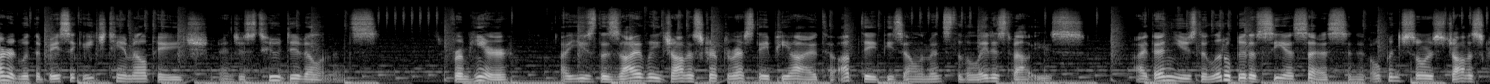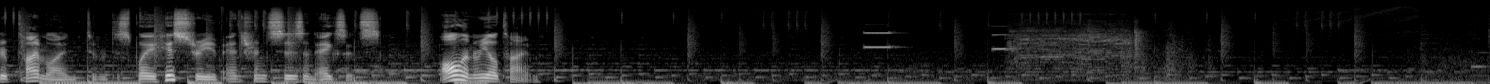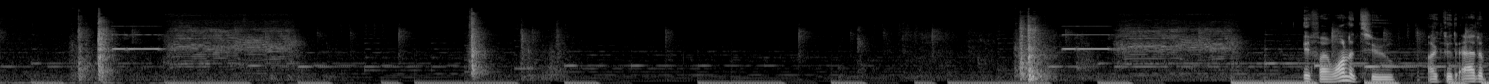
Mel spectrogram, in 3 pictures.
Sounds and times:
Music: 0:00.0 - 0:44.6
Door: 0:30.5 - 0:31.1, 0:34.5 - 0:35.5, 0:40.0 - 0:40.7.

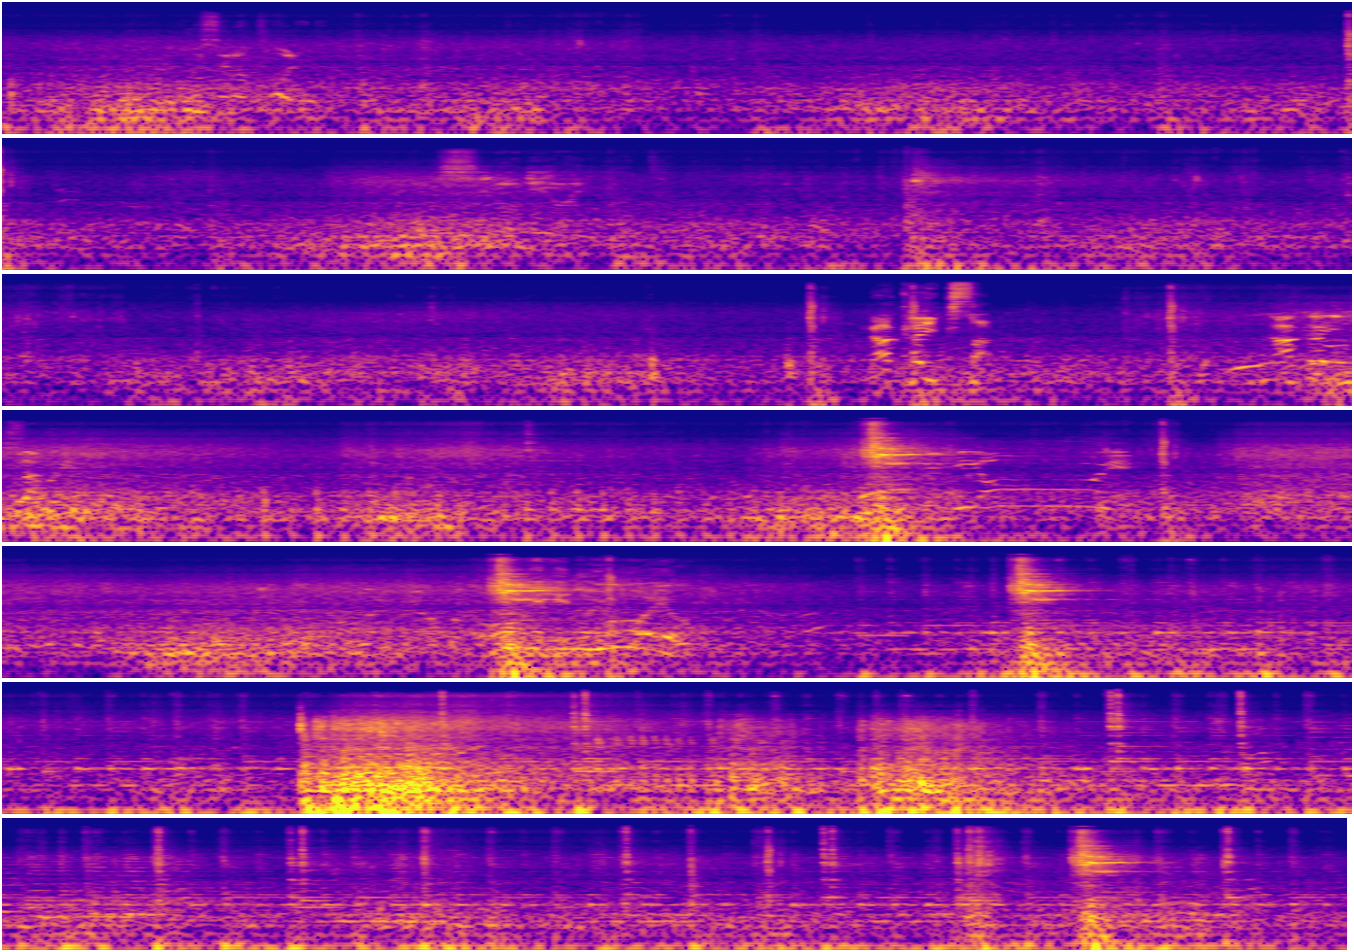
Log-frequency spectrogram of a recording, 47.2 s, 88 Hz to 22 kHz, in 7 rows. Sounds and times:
Speech: 0:00.9 - 0:01.7, 0:08.9 - 0:10.0, 0:17.8 - 0:18.6, 0:19.6 - 0:20.8, 0:24.7 - 0:26.0, 0:28.3 - 0:31.2
Music: 0:31.1 - 0:47.2.

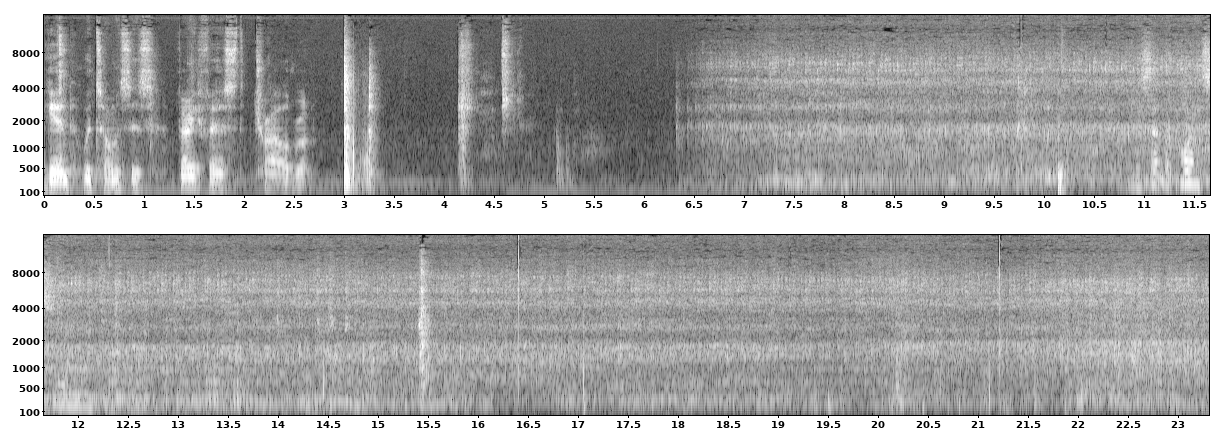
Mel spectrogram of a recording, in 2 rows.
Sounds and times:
Speech: 0:00.0 - 0:02.7, 0:10.8 - 0:12.4.

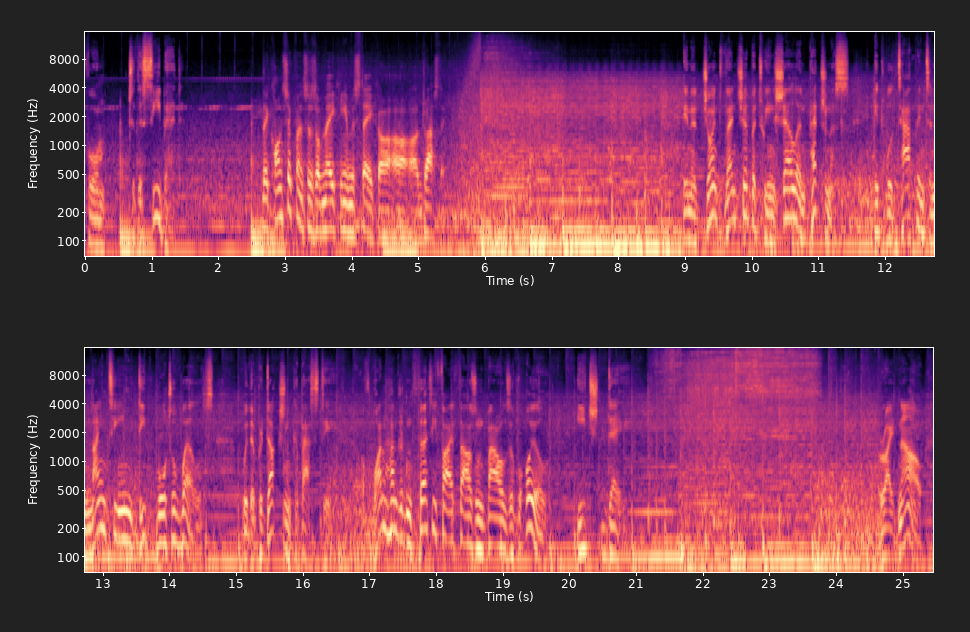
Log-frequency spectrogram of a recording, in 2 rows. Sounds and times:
Speech: 0:00.0 - 0:01.5, 0:02.6 - 0:05.4, 0:09.0 - 0:20.9, 0:24.6 - 0:25.3
Music: 0:00.0 - 0:03.8, 0:04.4 - 0:25.4.

